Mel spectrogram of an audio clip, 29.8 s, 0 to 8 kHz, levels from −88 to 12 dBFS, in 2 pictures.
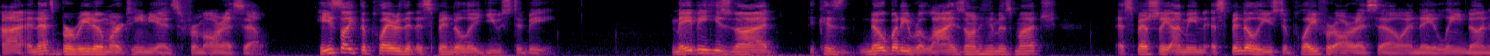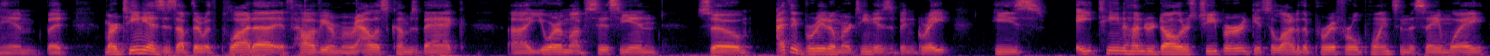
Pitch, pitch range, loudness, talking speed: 120 Hz, 110-135 Hz, -30 LUFS, 160 wpm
